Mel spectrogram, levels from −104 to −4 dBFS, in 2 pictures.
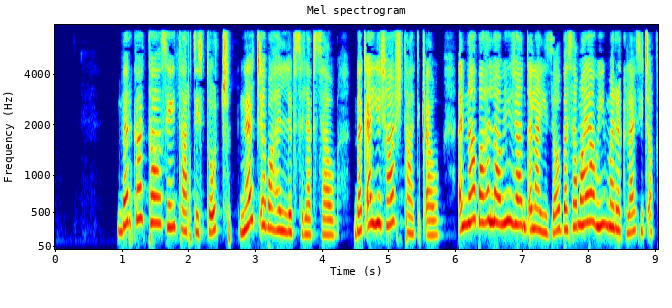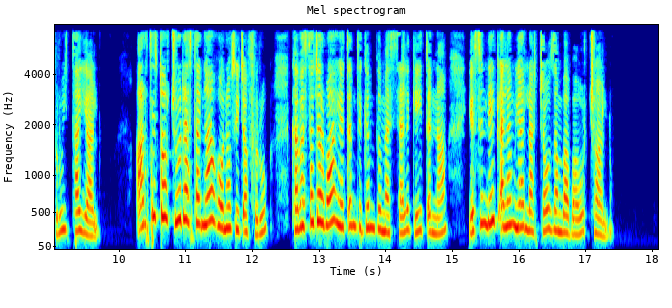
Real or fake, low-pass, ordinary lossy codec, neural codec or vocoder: fake; 7.2 kHz; MP3, 48 kbps; vocoder, 22.05 kHz, 80 mel bands, Vocos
